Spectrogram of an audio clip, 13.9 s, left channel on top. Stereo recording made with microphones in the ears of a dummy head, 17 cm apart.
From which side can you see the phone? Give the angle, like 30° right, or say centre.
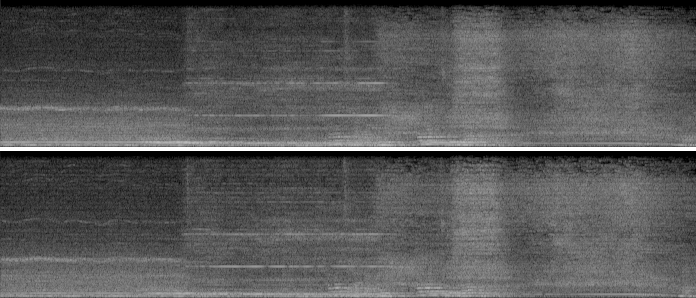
centre.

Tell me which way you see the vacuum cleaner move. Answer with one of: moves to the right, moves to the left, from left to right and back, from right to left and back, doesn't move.
doesn't move.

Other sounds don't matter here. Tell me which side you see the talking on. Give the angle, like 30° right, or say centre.
60° right.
